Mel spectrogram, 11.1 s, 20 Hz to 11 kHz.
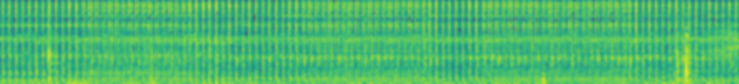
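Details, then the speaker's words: Alfa Romeo V6 Bosch L-Jetronic fuel injector driven by a signal generator at about 30 Hz to simulate idle: fast, crisp ticking with a faint hum. Moving the airflow meter changes the duty cycle; the injector fires normally. "we're going to hit that you can hear that fuel injector clicking away so it's kind of cool when you move the airflow meter you can hear the duty cycle of the injector"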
